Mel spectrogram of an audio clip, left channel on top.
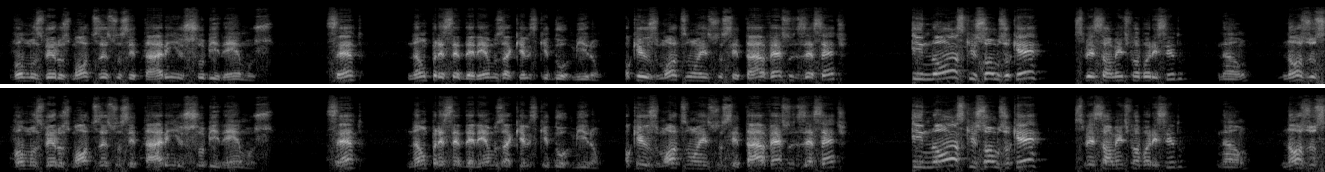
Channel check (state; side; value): normal; both; correlation 0.59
